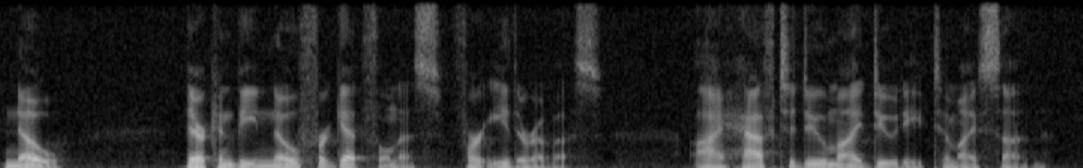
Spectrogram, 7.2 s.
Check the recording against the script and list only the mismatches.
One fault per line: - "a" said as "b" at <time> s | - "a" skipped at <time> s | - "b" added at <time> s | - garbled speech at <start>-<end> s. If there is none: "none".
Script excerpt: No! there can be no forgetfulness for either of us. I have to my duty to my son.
- "do" added at 5.3 s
